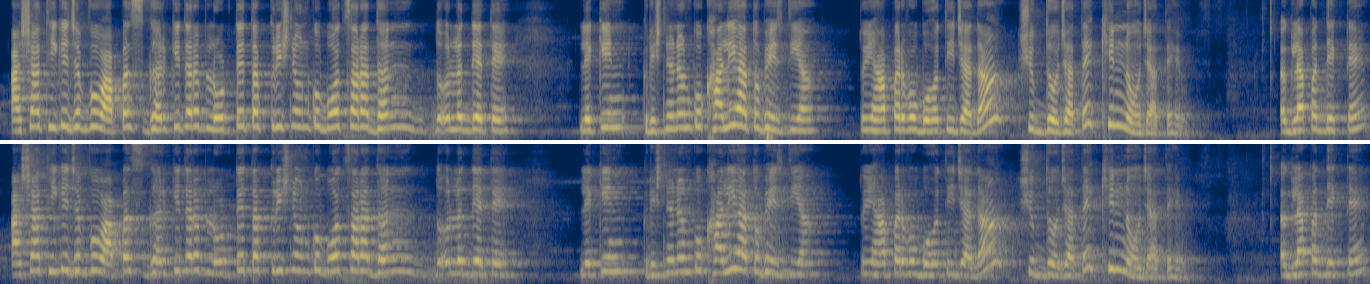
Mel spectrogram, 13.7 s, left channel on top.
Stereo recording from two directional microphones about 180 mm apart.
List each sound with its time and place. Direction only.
0.1 s a woman's voice: 45° left (ahead or behind)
